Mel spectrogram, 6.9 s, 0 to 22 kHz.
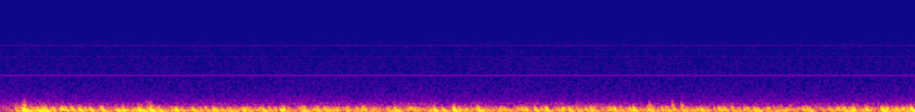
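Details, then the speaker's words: Auscultation over a pregnant woman's abdomen, demonstrated at a 1993 cardiac auscultation symposium: rapid, muffled, low-frequency thumping under a dense rumble. Normal healthy fetal heart sounds. "healthy over the abdomen again the rampant low frequency fetal heart sounds I heard"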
